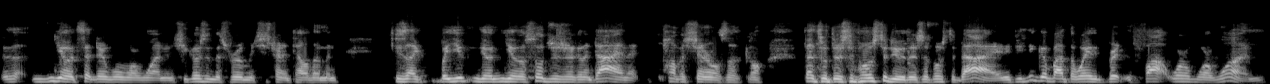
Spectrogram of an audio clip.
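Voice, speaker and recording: A man's voice: medium pitch, brisk, no room sound. An American man co-hosting a podcast over an online call, chatting casually and telling anecdotes. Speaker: podcast co-host. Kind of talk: casual panel discussion. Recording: dry, slightly dull audio.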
